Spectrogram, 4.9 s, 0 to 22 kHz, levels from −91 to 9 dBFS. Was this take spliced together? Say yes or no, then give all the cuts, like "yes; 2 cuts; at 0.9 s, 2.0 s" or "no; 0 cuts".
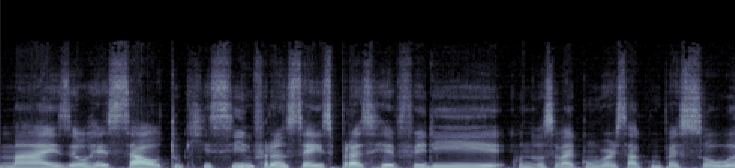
yes; 2 cuts; at 1.6 s, 3.4 s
